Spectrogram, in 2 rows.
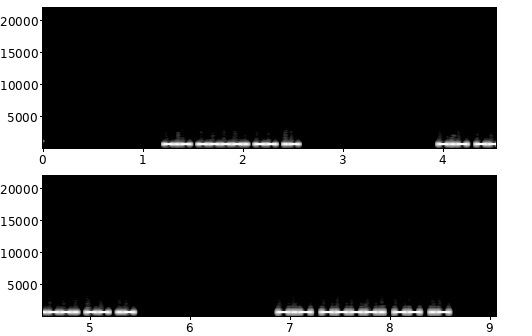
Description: Morse code, heard as a keyed tone, about 36 wpm, 700 Hz. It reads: K9MA K9MA K9MA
